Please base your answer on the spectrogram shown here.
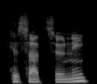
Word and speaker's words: Hisatsune: Hisatsune.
